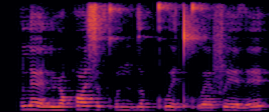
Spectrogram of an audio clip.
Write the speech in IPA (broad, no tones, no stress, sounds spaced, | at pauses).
l ɛ l y qʷ ɛ z ə kʷʼ ɪ n ɡ ə kʷʼ e t kʷʼ ɛ f e ð e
